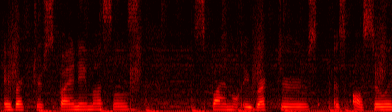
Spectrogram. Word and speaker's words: erector spinae: feeling this muscle last we have the erector spinae or spent spiny some people like to say I pronounce it erector spinae muscles spinal erectors is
